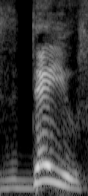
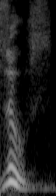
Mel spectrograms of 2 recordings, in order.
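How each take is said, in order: First: The name begins with a D sound. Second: The name begins with a Z sound. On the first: This is the claimed original Greek form. "among the Greeks, it was Deus with a D" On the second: This is the English form of the name. "Zeus in English is pronounced Zeus"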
